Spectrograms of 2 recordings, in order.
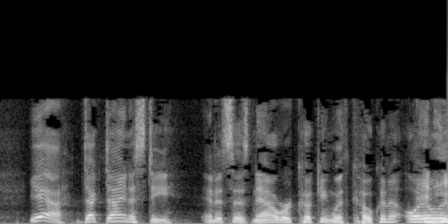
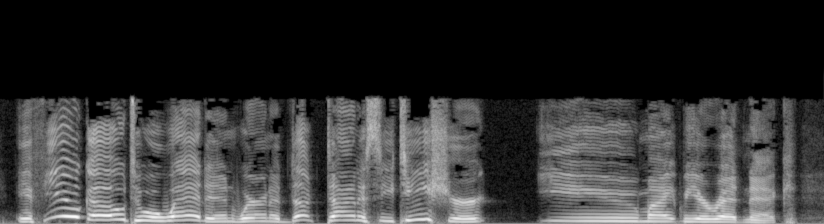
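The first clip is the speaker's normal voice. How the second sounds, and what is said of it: Imitates another person's voice. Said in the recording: “you're into Jeff Foxworthy ... I'll even do an impression.”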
